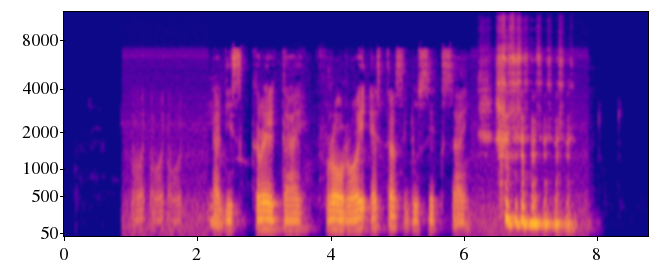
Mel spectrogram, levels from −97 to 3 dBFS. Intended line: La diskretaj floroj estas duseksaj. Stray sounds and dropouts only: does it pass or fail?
fail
